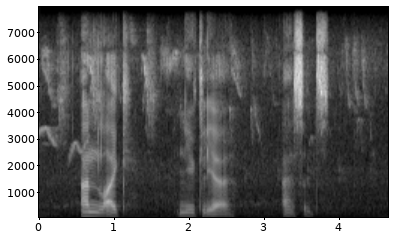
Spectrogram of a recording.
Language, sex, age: English, male, 19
